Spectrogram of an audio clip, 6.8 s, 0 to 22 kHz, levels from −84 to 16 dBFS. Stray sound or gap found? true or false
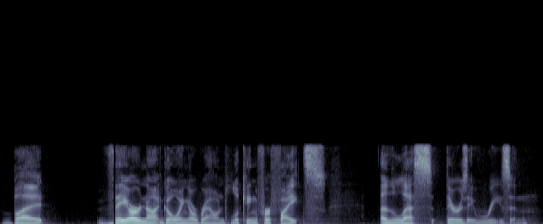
true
